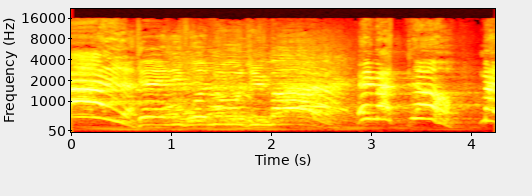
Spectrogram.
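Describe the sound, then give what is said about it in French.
An audience repeats a phrase back together in unison after a speaker, loud: one long drawn-out chanted line, then two shorter shouted bursts. “Levez-vous public. Et répétez après moi.”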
